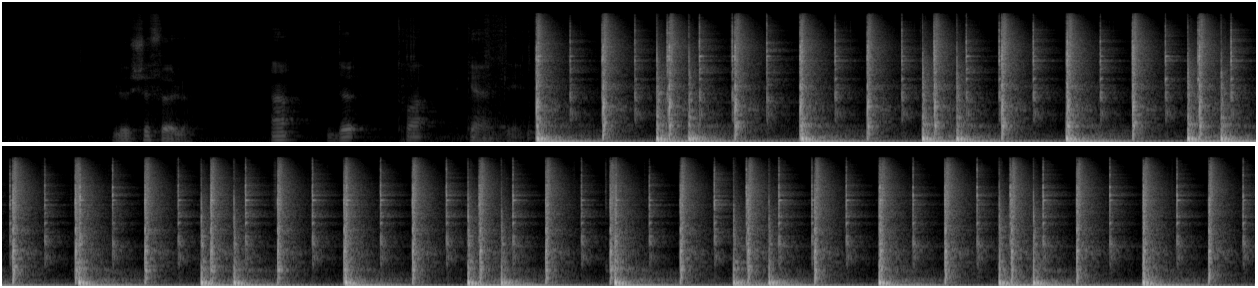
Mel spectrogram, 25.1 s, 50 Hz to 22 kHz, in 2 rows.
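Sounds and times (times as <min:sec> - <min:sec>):
batucada drumming with a shuffle intro: 0:05.4 - 0:25.0.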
